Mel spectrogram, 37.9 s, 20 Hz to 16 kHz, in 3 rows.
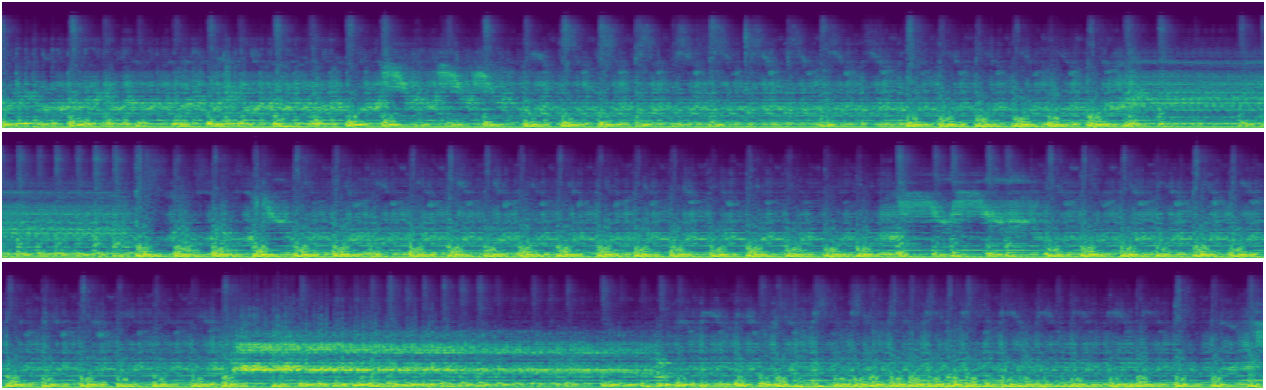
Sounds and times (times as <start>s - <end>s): Didgeridoo: 0.0s - 37.8s.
